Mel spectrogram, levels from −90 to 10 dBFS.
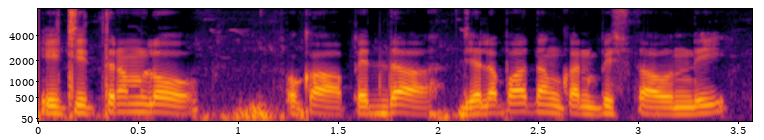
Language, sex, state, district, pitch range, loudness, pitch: Telugu, male, Telangana, Mahabubabad, 140-165 Hz, -14 LUFS, 150 Hz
